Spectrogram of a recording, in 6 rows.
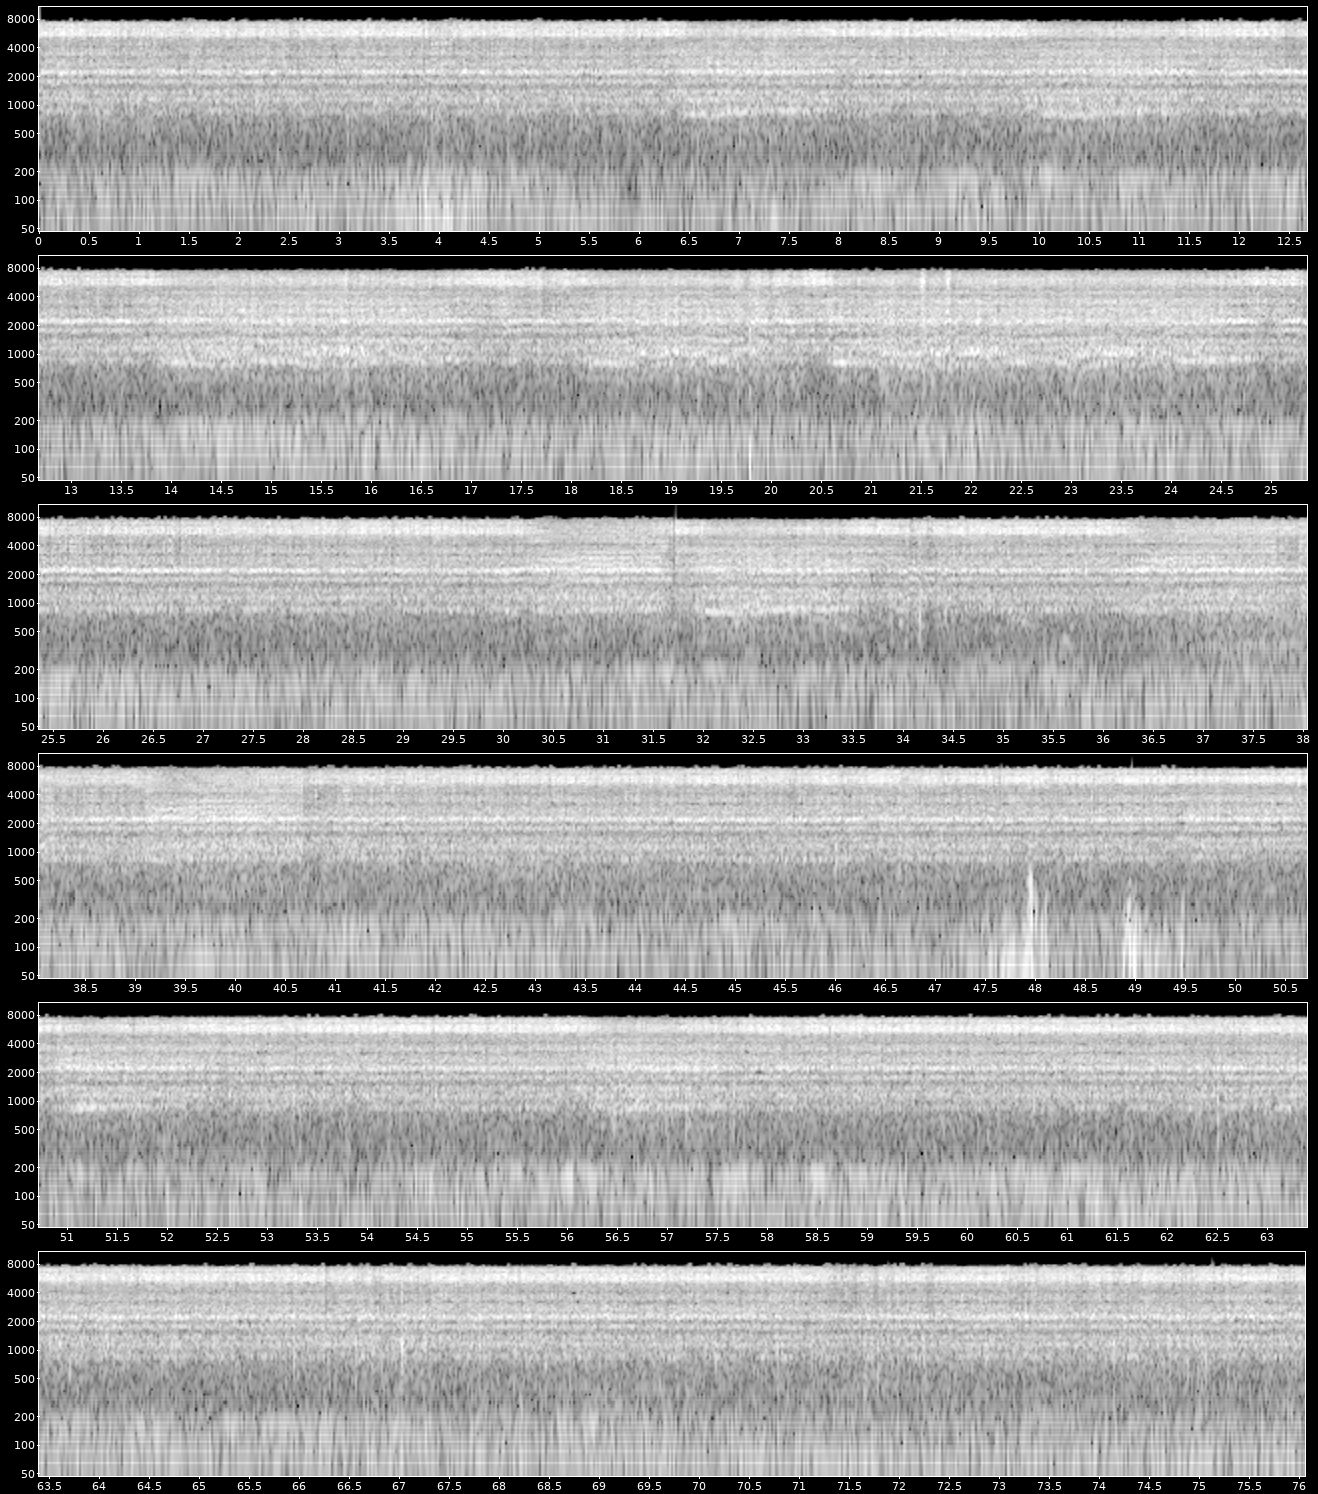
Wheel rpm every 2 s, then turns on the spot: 120, 110, 110, 110, 120, 120, 110, 110, 110, 110, 110, 110, 110, 110, 120, 110, 110, 120, 120, 110, 110, 110, 120, 110, 120, 110, 110, 120, 110, 120, 120, 120, 110, 110, 110, 120, 120, 110.
none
